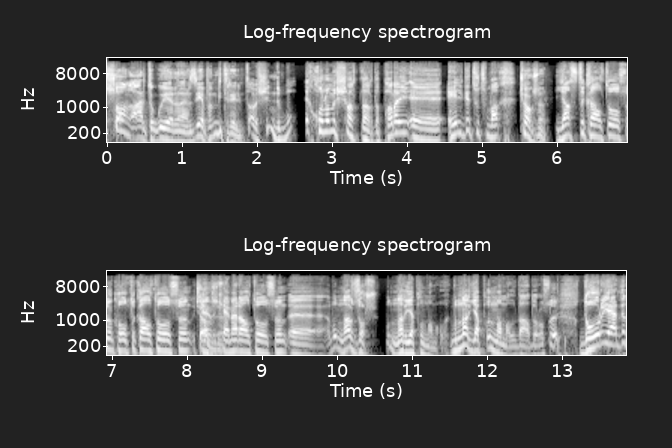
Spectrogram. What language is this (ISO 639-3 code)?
tur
